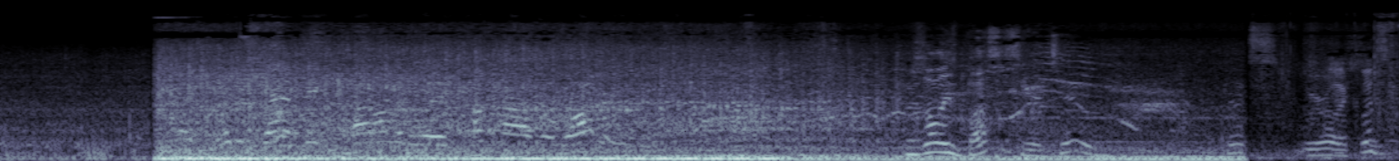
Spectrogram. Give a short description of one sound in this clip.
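A vehicle engine idles with a low rumble.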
